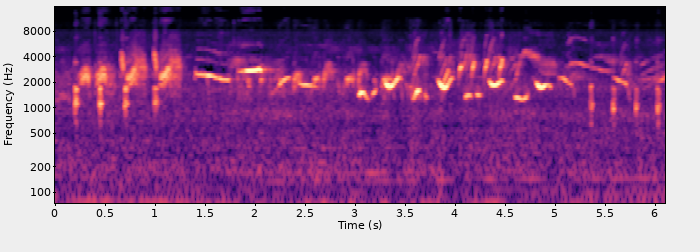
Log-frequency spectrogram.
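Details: Chinese hwamei in a cage, kept by Vietnamese bird keepers, opens with a few sharp chips and then delivers varied, rising and falling whistled notes in quick, uneven succession.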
